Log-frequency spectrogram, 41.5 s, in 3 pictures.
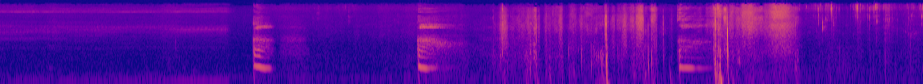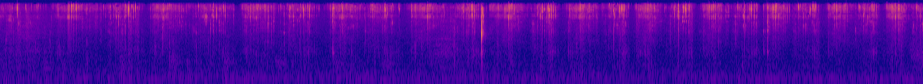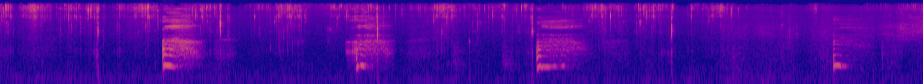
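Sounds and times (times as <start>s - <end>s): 
person whimpering: 3.8s - 4.2s, 6.3s - 6.9s, 10.2s - 10.8s, 30.1s - 30.8s, 32.9s - 33.6s, 40.2s - 40.7s
wet noises: 7.3s - 40.6s.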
